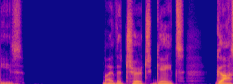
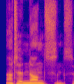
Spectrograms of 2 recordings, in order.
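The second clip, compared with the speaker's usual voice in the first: high-pitched, emphatic scoff; indignant dismissal; 9 semitones higher, 3 dB louder than usual. A narrator's reading. Reverend rejecting the choirboy's claim, indignant.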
